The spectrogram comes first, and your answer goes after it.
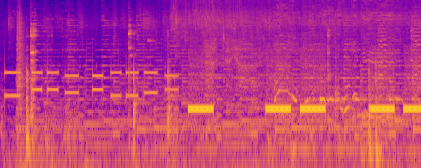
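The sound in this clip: Telephone keypad dialing tones set within a song: several steady, loud beeps of held pitch cut in over the music during the second half.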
